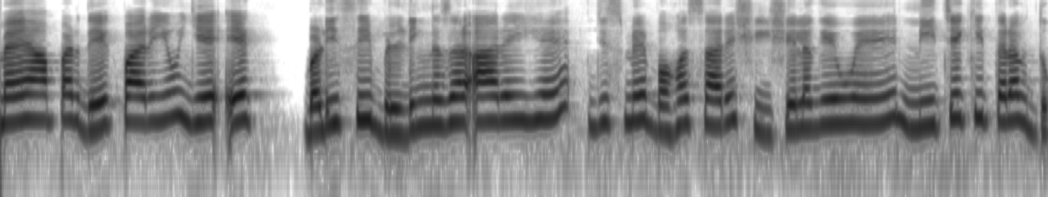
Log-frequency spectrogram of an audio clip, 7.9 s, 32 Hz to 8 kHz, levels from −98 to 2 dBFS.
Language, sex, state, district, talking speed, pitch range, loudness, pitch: Hindi, female, Goa, North and South Goa, 205 wpm, 240-275 Hz, -18 LUFS, 260 Hz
